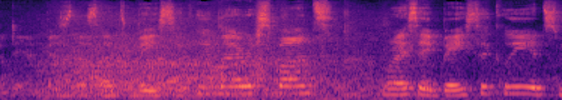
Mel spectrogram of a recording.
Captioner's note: audience laughter; laughter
